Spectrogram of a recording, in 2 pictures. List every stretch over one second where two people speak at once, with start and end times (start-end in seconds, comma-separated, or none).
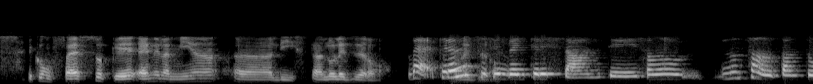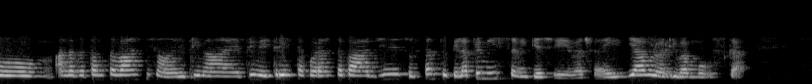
none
